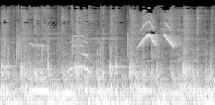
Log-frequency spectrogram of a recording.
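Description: DJ-played break music with a heavy bass line and a steady drum beat, loud, with a high sweep that rises and falls about three seconds in.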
